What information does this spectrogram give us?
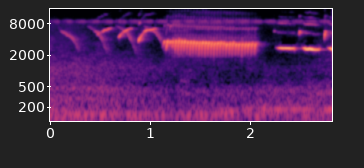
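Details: Canary training song with soft rising slurs, a steady buzzy roll for about a second, then pure whistled notes over a faint low hum.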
